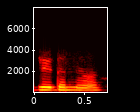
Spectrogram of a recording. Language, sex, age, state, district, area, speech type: Hindi, female, 18-30, Madhya Pradesh, Betul, rural, conversation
